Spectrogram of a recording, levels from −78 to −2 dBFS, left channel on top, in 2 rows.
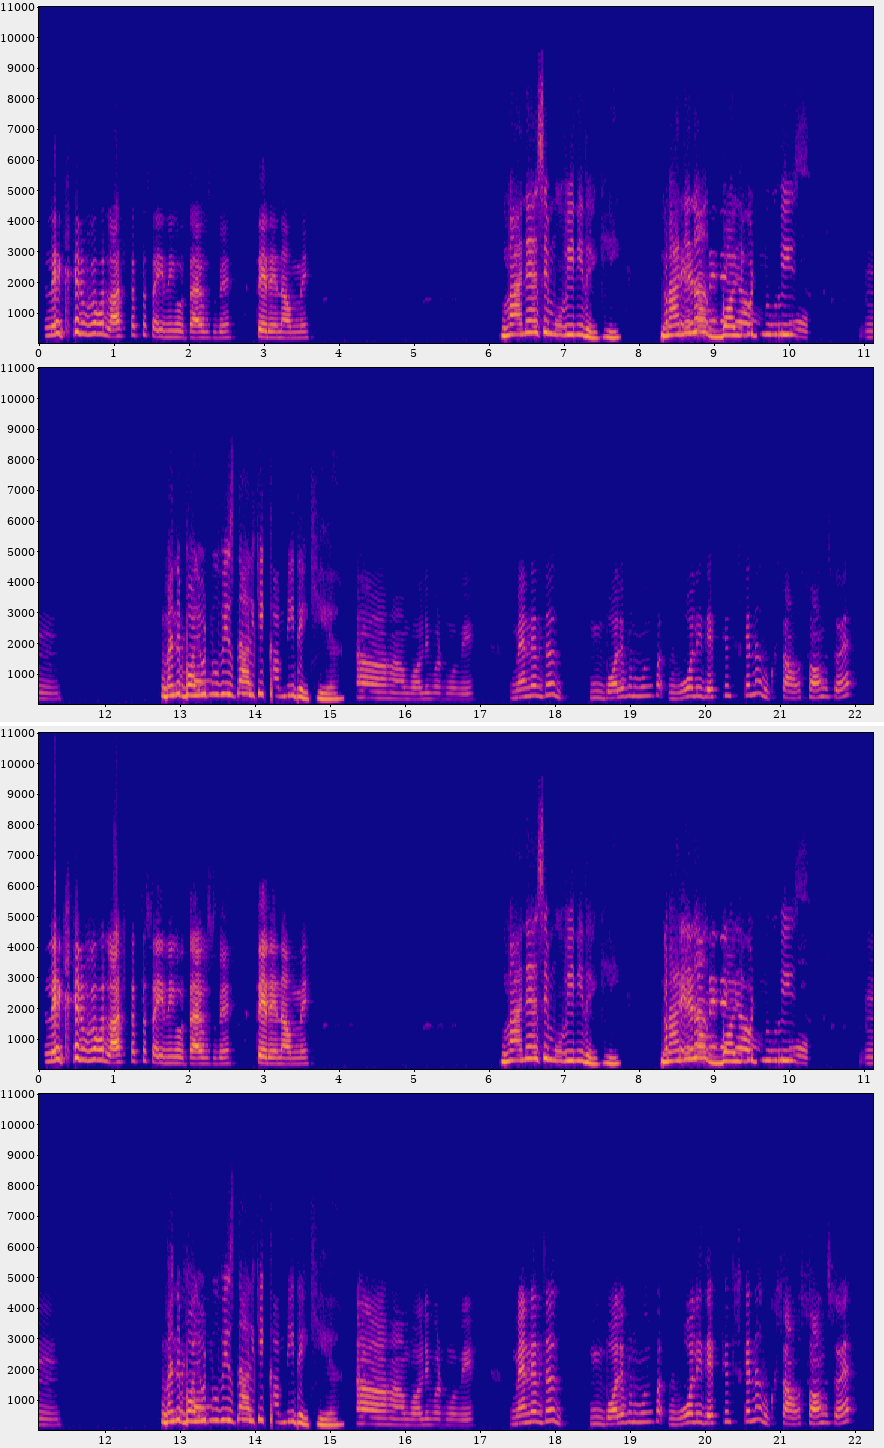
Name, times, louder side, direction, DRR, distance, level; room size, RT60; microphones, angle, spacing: voice 1, 0.1-2.6 2.9-3.6 8.5-9.6 10.0-10.2 11.0-11.4 12.7-12.8 13.1-13.4 15.3-16.9 17.4-18.1 18.4-22.0, right 3 dB, 80° right, 4.8 m, -29 dB
voice 2, 6.1-7.8 8.3-10.1 12.7-15.2, left 1 dB, 10° left, 1.0 m, -25 dB
head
